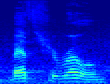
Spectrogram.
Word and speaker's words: Beth Chiron: Phonetic accent on the last syllable. Beth Chiron.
